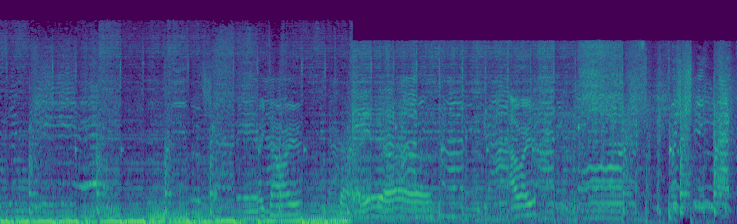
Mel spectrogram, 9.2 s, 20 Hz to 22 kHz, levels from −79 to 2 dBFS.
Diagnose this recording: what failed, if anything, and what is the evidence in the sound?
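The capture stage failed. At 4.40 s the sound narrows abruptly, with nothing above 10.3 kHz. It drops about 5 dB, and a new noise floor appears roughly 35 dB below it. There is no gap. The system likely switched to a poorer input device.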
